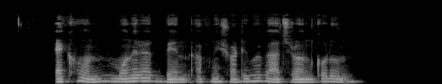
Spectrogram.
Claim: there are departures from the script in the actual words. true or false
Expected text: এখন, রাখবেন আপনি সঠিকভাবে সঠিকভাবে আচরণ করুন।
true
